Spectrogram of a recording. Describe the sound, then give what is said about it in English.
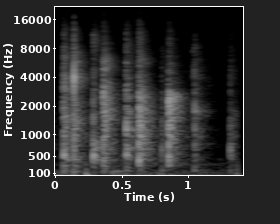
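A short burst of applause after a guest introduction: a handful of sharp hand claps in a quick, slightly uneven rhythm, fairly loud, with no one talking over them. “You guys, give it up”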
